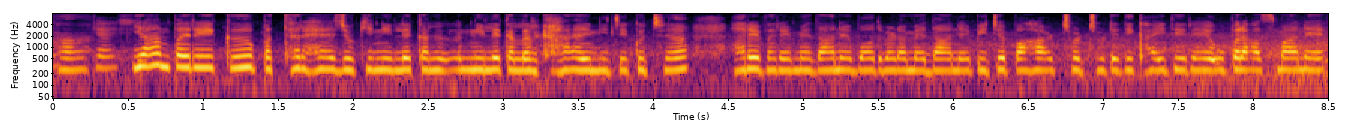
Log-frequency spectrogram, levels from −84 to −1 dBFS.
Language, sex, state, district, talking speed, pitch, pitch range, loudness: Hindi, female, Himachal Pradesh, Shimla, 245 wpm, 255 Hz, 255-265 Hz, -16 LUFS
